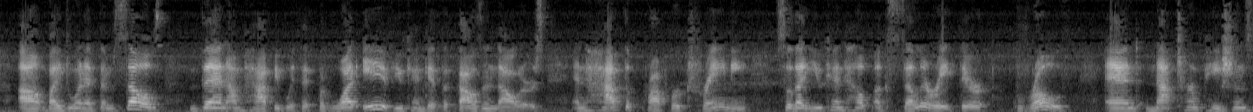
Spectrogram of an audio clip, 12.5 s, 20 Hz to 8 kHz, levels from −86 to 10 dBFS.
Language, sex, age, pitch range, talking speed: English, female, 20-39, 160-195 Hz, 165 wpm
